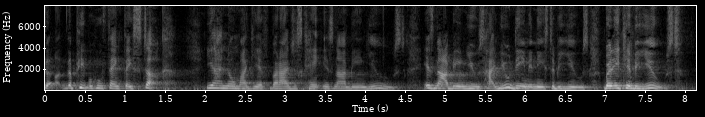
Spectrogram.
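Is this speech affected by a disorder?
No.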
